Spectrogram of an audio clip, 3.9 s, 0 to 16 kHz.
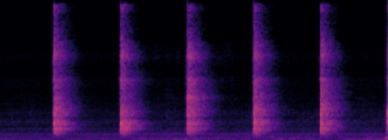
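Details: Focused (not radial) shockwave therapy device for pain management, firing through its water-filled applicator held on the hand: sharp, regular snapping clicks about 90 a minute as the shockwave pulses are delivered.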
